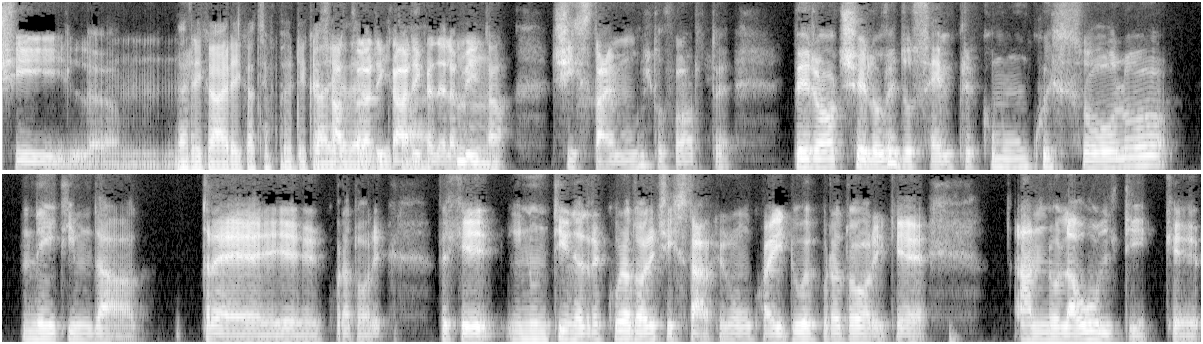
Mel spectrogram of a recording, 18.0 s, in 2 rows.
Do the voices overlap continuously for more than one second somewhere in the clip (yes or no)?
yes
